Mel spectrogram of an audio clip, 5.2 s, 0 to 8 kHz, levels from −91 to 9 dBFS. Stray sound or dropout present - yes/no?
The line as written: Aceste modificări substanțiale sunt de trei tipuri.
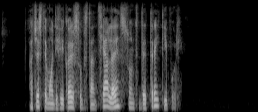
no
